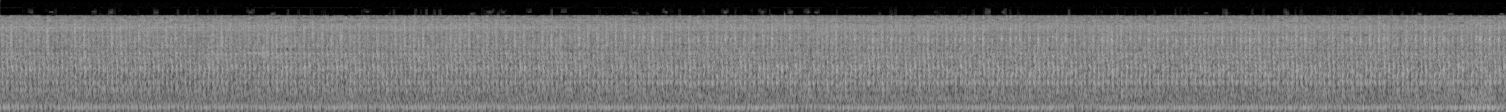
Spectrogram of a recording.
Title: is it timing chain rattle?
